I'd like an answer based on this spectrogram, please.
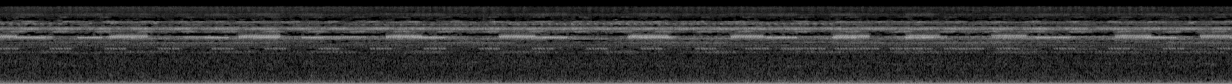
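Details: Evening in a quiet park, crickets chirp together in a continuous high-pitched chorus, several overlapping trills running at different pitches with gentle pulsing, steady loudness and faint low rumble underneath.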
